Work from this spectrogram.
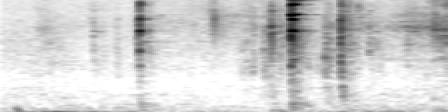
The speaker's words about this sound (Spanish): Porque se ha riado el paso en el interior, pero yo creo que la puerta se va a cerrar aquí. Y no eh, vamos a poder. De forma inminente. De hecho, eh, es lo que están escuchando nuestros oyentes.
